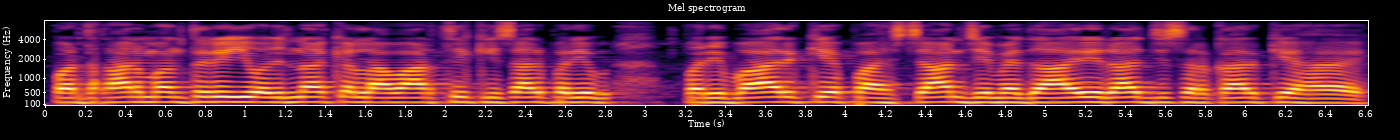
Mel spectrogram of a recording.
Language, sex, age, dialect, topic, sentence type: Magahi, male, 18-24, Western, agriculture, statement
